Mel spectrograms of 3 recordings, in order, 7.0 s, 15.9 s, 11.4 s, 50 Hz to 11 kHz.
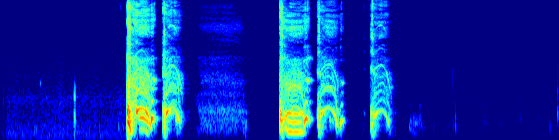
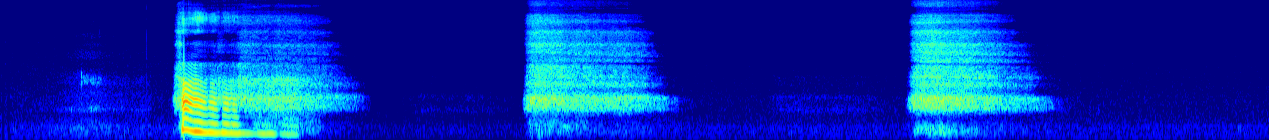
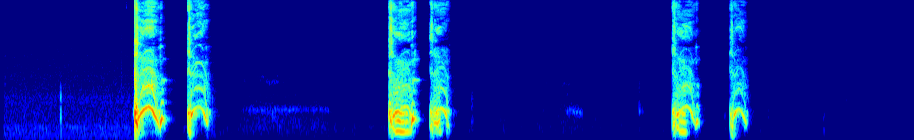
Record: {
  "cough_length": "7.0 s",
  "cough_amplitude": 32768,
  "cough_signal_mean_std_ratio": 0.28,
  "exhalation_length": "15.9 s",
  "exhalation_amplitude": 32667,
  "exhalation_signal_mean_std_ratio": 0.28,
  "three_cough_length": "11.4 s",
  "three_cough_amplitude": 32768,
  "three_cough_signal_mean_std_ratio": 0.26,
  "survey_phase": "beta (2021-08-13 to 2022-03-07)",
  "age": "18-44",
  "gender": "Female",
  "wearing_mask": "Yes",
  "symptom_cough_any": true,
  "symptom_fatigue": true,
  "symptom_onset": "3 days",
  "smoker_status": "Never smoked",
  "respiratory_condition_asthma": false,
  "respiratory_condition_other": false,
  "recruitment_source": "Test and Trace",
  "submission_delay": "2 days",
  "covid_test_result": "Positive",
  "covid_test_method": "RT-qPCR",
  "covid_ct_value": 23.3,
  "covid_ct_gene": "ORF1ab gene"
}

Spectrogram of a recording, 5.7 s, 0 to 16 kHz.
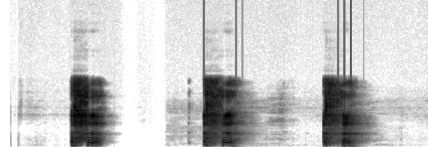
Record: {
  "three_cough_length": "5.7 s",
  "three_cough_amplitude": 30758,
  "three_cough_signal_mean_std_ratio": 0.36,
  "survey_phase": "beta (2021-08-13 to 2022-03-07)",
  "age": "65+",
  "gender": "Male",
  "wearing_mask": "No",
  "symptom_headache": true,
  "symptom_onset": "12 days",
  "smoker_status": "Ex-smoker",
  "respiratory_condition_asthma": false,
  "respiratory_condition_other": false,
  "recruitment_source": "REACT",
  "submission_delay": "28 days",
  "covid_test_result": "Negative",
  "covid_test_method": "RT-qPCR",
  "influenza_a_test_result": "Negative",
  "influenza_b_test_result": "Negative"
}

